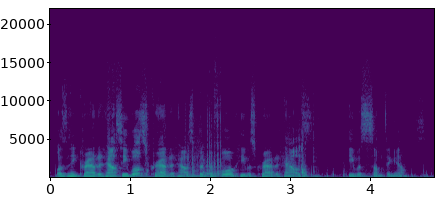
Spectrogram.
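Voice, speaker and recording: In this relaxed gaming livestream, a man from New Zealand reads his viewers' messages aloud and chats back in a New Zealand accent. His slightly high voice has a sing-song lilt and some creak, moving at a moderate pace with background noise present.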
